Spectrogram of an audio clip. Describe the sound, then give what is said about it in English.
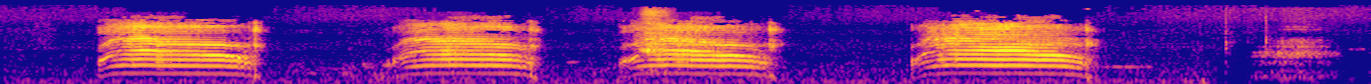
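A domestic cat meows four times in a row, each call long and drawn out with strong harmonics, fairly loud, with short pauses between them and no talking. “where my cat Duarte shares his opinions about the book”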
